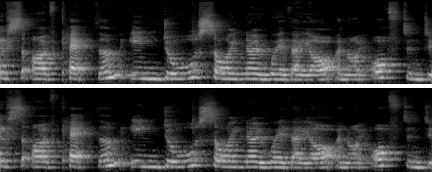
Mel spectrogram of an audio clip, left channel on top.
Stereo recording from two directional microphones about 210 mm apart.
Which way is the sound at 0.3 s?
20° left (ahead or behind).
